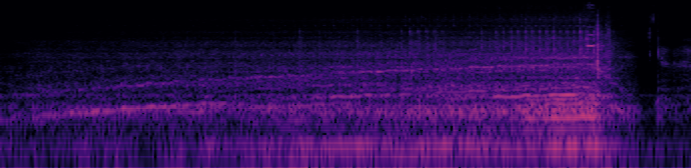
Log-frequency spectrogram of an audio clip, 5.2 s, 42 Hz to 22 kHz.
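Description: A Janome MC10000 sewing machine runs steadily to wind the bobbin, its motor whirring and rising slightly in pitch over several seconds before stopping abruptly, close and alone.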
